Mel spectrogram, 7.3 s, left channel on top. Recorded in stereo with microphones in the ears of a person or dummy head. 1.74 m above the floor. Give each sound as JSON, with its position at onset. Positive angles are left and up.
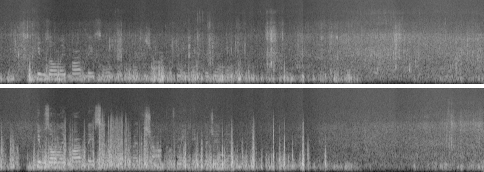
{"t": 0.6, "sound": "a woman speaking", "side_deg": -45}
